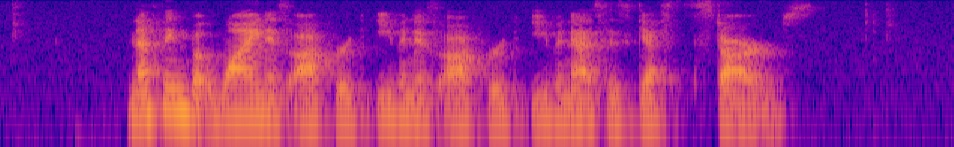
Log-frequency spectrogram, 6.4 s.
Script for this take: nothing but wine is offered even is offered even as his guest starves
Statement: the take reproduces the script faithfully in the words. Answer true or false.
true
